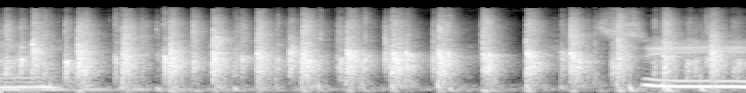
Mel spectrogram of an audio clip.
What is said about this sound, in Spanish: quiero pedir un aplauso para ella.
